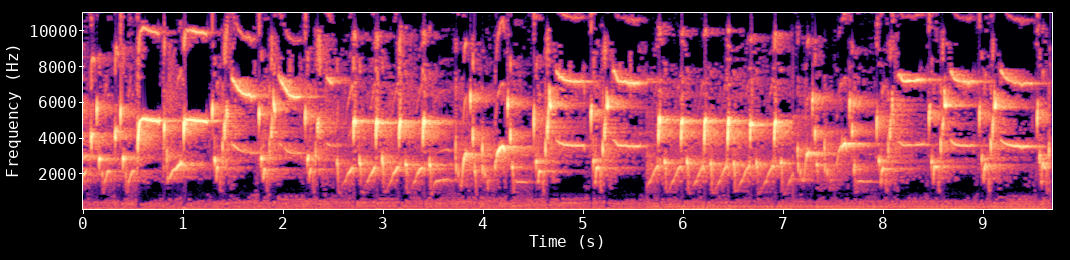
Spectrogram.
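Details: Spanish Timbrado canary in training audio for canaries: nearly ten seconds of continuous song, with fast repeated metallic notes, held high tones and rolling trills in changing tours, plus a faint low hum.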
